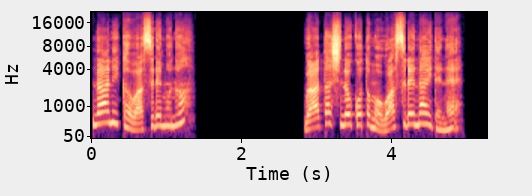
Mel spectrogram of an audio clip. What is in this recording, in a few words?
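dialogue, Japanese; FNFAL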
